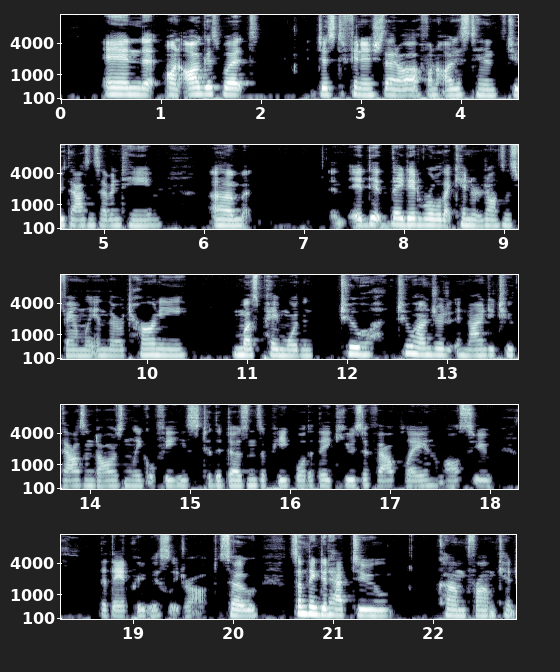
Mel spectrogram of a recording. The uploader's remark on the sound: The sound quality which we are working.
